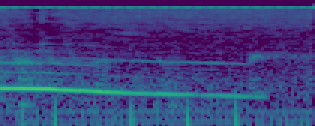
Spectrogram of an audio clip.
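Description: A person's voice holding one long, drawn-out howl-like call, part of a peekaboo game, that slides slowly down in pitch and stops near the end.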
